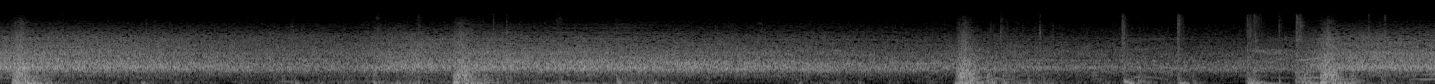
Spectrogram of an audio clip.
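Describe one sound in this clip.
Bodies slam heavily onto a wrestling mat.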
